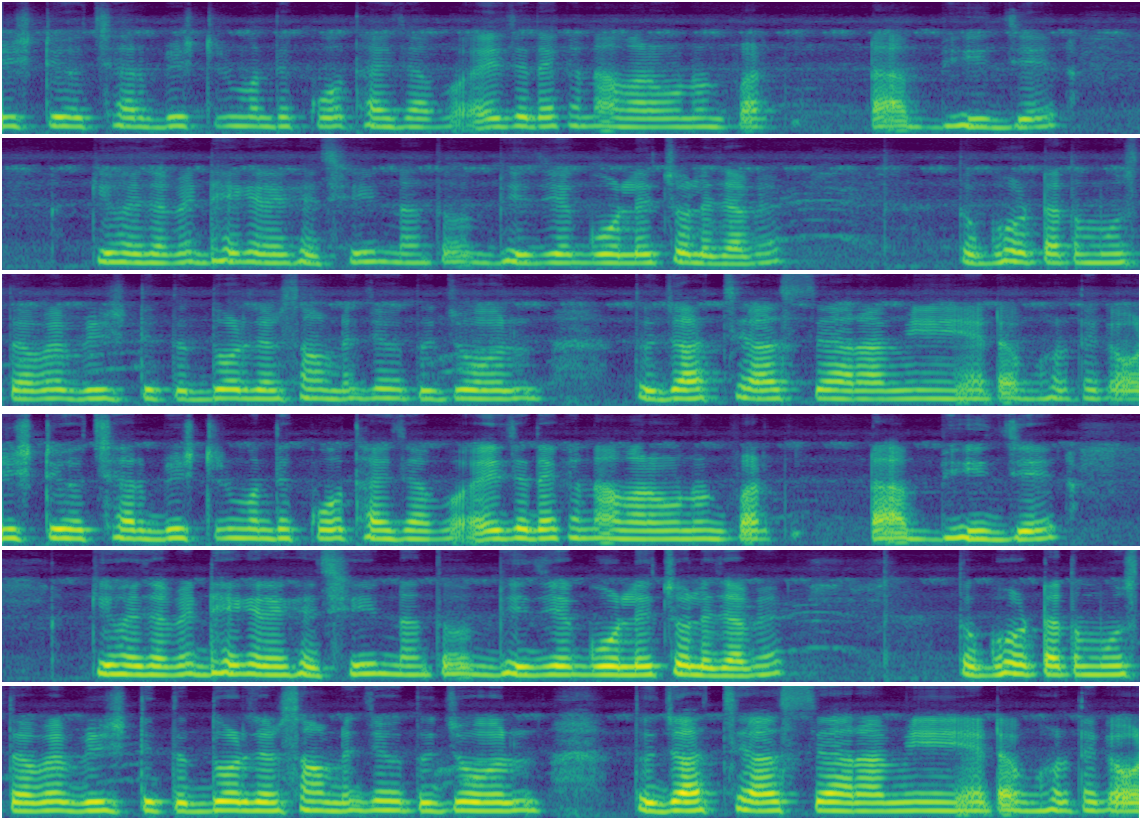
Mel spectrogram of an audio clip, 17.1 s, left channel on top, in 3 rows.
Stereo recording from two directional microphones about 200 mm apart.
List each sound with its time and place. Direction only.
0.0 s a woman's voice: 30° right (ahead or behind)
